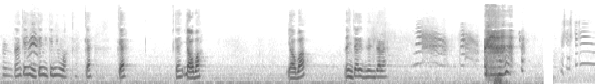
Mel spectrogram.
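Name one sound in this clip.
A cat yowls in short, rising and falling bursts.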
